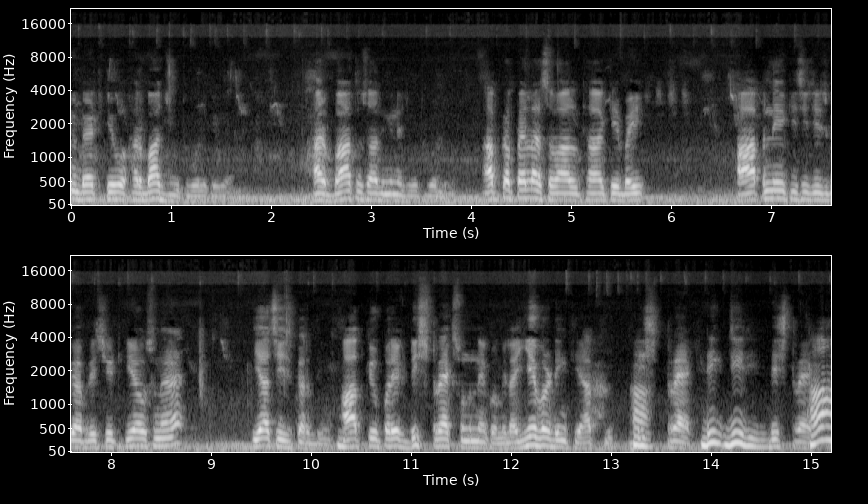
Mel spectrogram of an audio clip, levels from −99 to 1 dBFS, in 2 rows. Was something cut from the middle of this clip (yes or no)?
no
